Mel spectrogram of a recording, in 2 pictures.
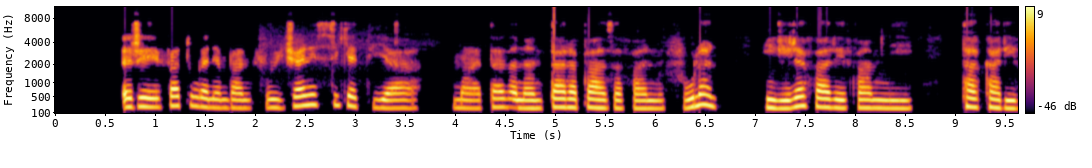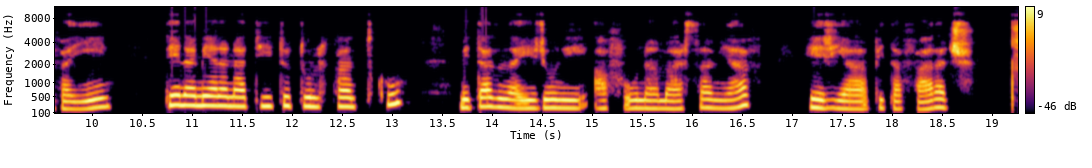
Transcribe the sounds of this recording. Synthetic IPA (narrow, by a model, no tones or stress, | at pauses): refət̪uŋɡanambaniv̥uʈ͡ʂanisikʲəd̪̥iə | mat̪azanənit̪aɾəpaːzavaniv̥ulanə̥ | iɾiɾefaɾefamini | t̪akaɾivaini̥ | t̪enəmiananat̪it̪ut̪ulukant̪u̥kʰu | mit̪azanəiɾewniavunəmaɾisamiafə̥ | eɾiapit̪av̥aɾaʈ͡ʂə̥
